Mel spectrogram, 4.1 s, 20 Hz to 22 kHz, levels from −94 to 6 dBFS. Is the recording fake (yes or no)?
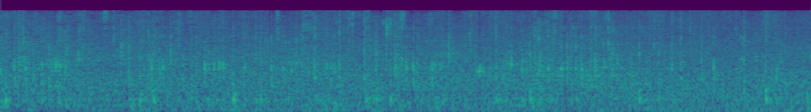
no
